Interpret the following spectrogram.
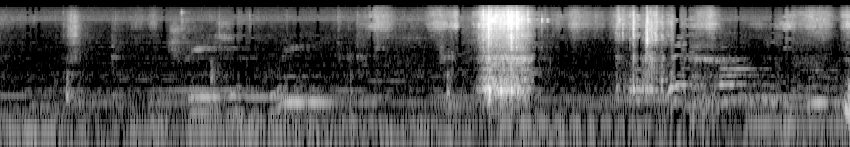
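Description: Loose screws rattling and clinking in a stainless steel bowl, with one loud clatter about three and a half seconds in and a few smaller clinks after it.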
